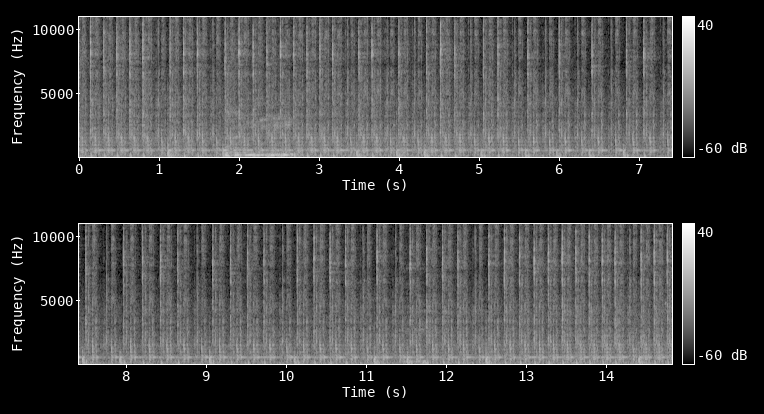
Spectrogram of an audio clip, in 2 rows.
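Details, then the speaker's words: Homemade single-cylinder plumbing-parts gas engine (about 0.875 in bore, 1.5 in stroke, 7 in flywheel), running fast and misfiring as the needle valve is turned clockwise to lean the mixture. Rapid even ticking eases off. Engine slowing during mixture adjustment. "start closing down with leaning up the mixture as I do that I should slow down"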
